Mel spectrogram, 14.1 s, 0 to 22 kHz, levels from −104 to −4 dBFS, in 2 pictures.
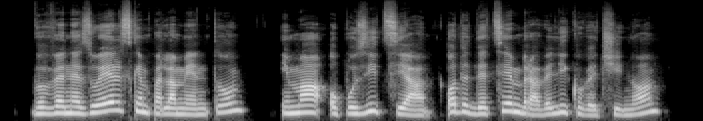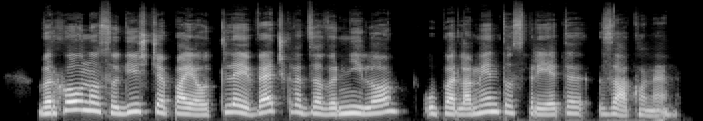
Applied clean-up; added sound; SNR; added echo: neural mask model Resemble Enhance denoiser.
